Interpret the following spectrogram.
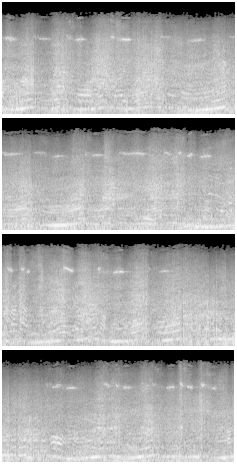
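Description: High-boost turbocharged Toyota engine revving hard during a burnout, its pitch repeatedly rising and falling as the throttle is worked. The rear tyres are screeching as they spin against the track.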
